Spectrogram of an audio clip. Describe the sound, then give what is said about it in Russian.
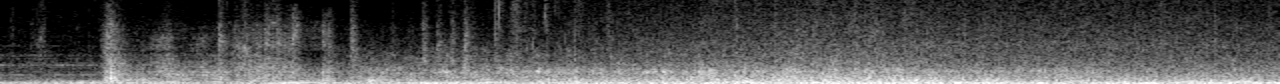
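Bandits start the engine of a motor launch: it cranks with a few sharp bursts, then catches and settles into a steady, loud low rumble as the boat pulls away, with no voices. “И в это время бандиты заводят мотор баркаса и трогаются.”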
